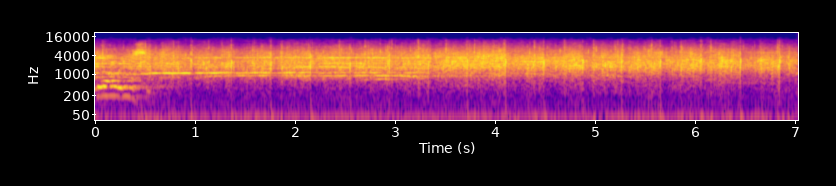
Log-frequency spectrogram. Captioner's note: audience cheers; audience applauds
